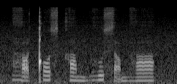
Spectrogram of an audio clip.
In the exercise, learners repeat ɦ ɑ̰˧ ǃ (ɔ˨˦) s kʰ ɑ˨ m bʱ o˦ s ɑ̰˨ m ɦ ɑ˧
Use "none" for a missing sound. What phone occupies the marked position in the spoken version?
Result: ɔ˨˦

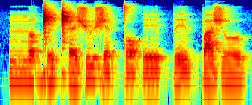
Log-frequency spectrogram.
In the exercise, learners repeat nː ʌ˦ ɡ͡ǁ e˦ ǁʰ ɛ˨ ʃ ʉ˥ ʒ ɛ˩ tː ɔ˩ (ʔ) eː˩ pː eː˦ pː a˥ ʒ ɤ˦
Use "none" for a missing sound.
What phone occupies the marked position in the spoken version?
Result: ʔ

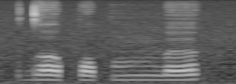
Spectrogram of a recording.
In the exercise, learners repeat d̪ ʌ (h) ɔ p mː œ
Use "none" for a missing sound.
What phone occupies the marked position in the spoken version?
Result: p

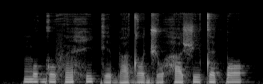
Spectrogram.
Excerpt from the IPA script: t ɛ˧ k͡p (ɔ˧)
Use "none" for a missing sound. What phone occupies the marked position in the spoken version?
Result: ɔ˦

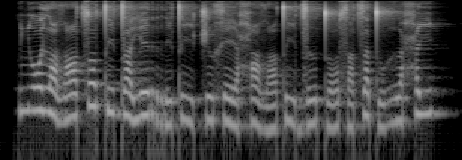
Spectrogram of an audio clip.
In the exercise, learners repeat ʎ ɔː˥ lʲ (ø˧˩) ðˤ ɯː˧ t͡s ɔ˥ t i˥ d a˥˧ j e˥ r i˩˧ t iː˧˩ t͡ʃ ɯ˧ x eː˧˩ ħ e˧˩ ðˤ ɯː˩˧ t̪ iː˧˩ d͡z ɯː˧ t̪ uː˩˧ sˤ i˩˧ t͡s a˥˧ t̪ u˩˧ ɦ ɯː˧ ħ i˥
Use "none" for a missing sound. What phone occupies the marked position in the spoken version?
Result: e˧˩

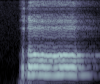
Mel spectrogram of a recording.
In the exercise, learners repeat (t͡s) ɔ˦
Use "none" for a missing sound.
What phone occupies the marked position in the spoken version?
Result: ɾ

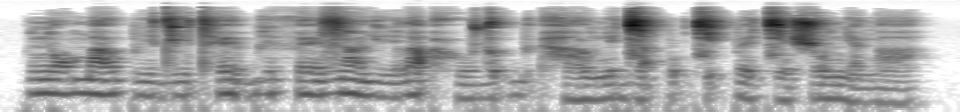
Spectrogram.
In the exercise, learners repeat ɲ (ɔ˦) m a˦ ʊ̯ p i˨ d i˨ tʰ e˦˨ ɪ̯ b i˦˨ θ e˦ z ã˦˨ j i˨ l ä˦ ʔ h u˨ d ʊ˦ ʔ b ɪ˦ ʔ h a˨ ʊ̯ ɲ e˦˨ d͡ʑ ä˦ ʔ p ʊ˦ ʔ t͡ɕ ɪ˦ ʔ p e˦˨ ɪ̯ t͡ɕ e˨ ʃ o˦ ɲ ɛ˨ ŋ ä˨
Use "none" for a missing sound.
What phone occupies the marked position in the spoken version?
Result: ɔ˦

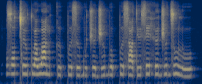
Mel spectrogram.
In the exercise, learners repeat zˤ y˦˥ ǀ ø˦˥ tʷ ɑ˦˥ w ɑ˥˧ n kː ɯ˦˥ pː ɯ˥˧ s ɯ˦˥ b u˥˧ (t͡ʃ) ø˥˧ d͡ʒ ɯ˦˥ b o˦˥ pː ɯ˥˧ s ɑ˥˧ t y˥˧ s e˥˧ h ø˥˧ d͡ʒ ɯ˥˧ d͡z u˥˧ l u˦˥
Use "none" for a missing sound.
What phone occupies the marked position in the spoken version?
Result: t͡ʃ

